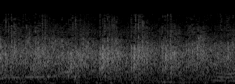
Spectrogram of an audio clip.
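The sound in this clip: Audience applause welcoming two guests onto a stage, a steady, dense patter of many clapping hands that holds evenly for the whole clip without a clear peak or fade.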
